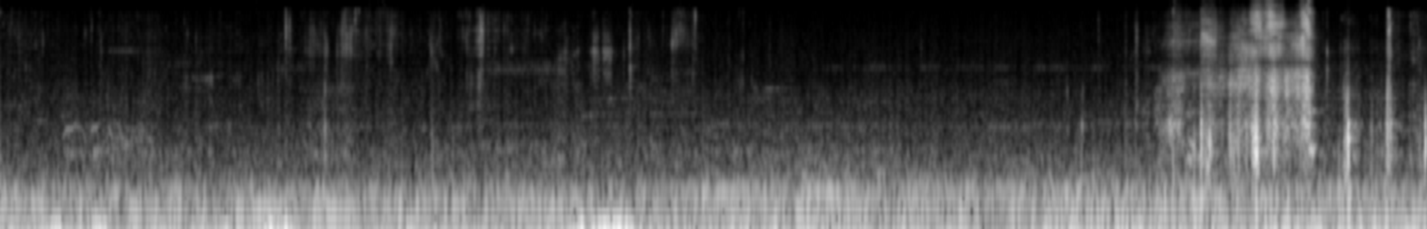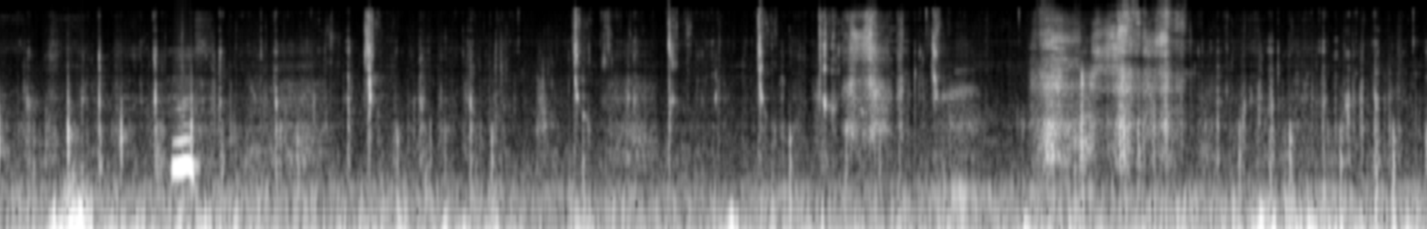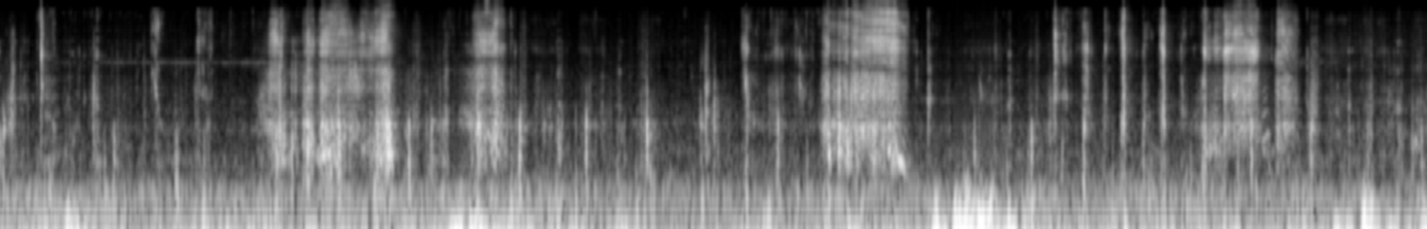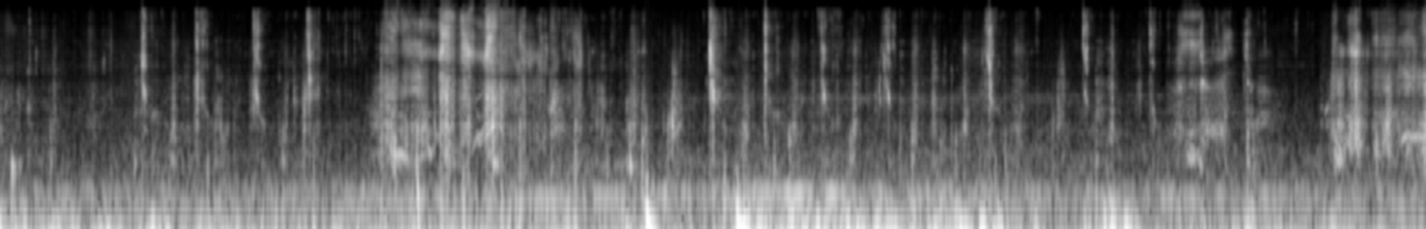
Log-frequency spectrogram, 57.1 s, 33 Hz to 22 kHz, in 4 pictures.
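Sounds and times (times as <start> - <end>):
crunching bites: 11.3 - 23.8, 24.5 - 57.0
wet chewing clicks: 11.3 - 57.0.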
